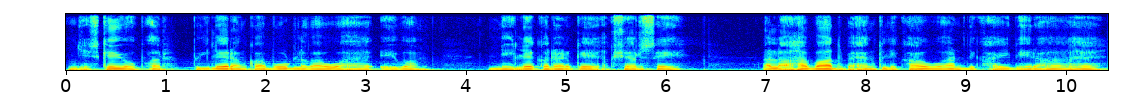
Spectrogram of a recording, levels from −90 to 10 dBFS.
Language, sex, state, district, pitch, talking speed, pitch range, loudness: Hindi, male, Uttar Pradesh, Lucknow, 95 Hz, 130 wpm, 95-100 Hz, -18 LUFS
